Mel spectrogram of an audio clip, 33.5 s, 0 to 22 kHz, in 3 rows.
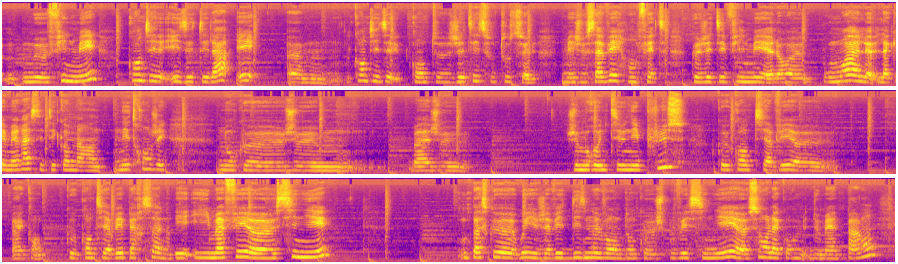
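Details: Woman with aphasia after a stroke, which worsened after a second operation, with speech varying day to day; she also has Tourette syndrome from age 3, surgically treated; finding: aphasia.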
